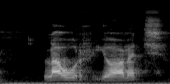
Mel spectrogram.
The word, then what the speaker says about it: Laur Joamets: It's Laur Joamets, Oh, but that okay. it works the way you said it as well. So the J is actually pronounced like a Y.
